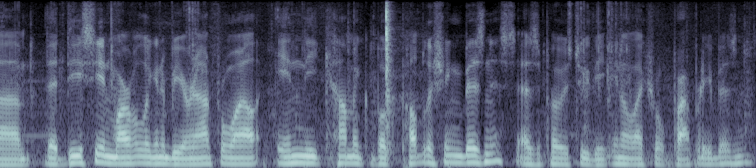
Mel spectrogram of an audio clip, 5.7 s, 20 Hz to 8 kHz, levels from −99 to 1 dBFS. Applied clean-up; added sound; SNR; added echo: none; Motor vehicle (road); 13 dB; none.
